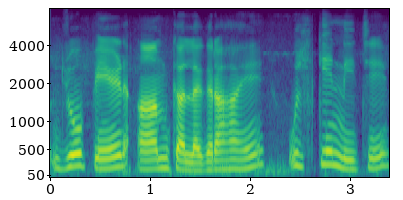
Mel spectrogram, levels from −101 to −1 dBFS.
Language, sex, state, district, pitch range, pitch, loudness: Hindi, male, Bihar, Katihar, 160-210 Hz, 180 Hz, -17 LUFS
